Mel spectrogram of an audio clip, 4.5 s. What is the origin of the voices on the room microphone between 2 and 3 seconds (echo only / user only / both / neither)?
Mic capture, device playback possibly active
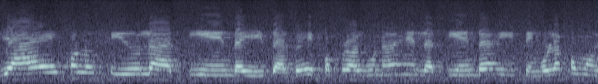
echo only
